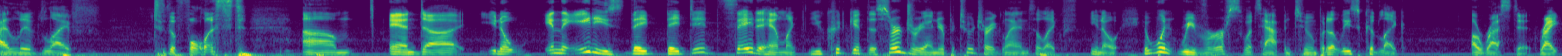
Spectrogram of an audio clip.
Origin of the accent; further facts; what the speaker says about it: Minnesota and Wisconsin, Midwest, United States; we grew up in Minnesota and Wisconsin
